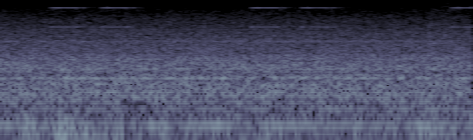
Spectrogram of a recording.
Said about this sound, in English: I don't know what that beeping is. I'm sorry about that, everybody. It might be an alarm on an old watch or something.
